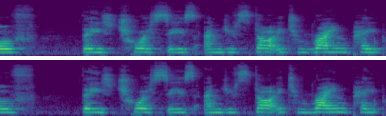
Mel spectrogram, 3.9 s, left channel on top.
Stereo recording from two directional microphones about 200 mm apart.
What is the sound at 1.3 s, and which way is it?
Speech, 40° right (ahead or behind).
